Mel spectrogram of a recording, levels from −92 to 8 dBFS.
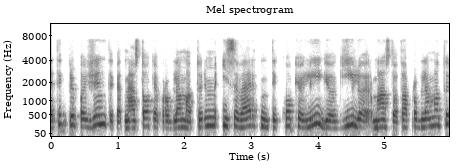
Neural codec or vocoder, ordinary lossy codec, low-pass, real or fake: none; Opus, 64 kbps; 7.2 kHz; real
